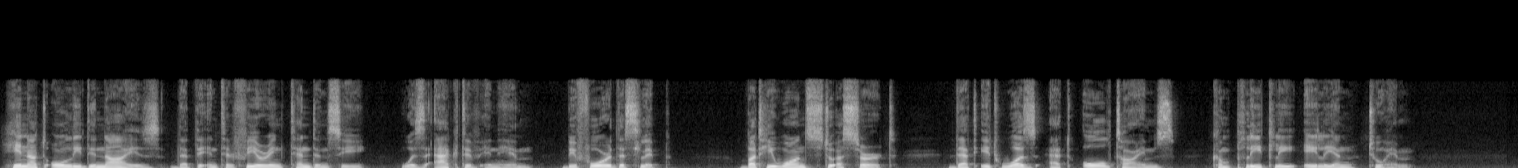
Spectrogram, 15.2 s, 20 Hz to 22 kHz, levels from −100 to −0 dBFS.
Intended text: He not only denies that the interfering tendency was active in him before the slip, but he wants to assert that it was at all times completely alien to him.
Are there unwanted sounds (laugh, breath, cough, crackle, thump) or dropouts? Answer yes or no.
no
